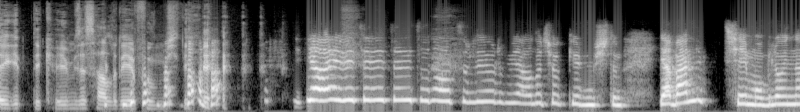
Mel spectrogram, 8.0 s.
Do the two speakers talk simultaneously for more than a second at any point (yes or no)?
no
